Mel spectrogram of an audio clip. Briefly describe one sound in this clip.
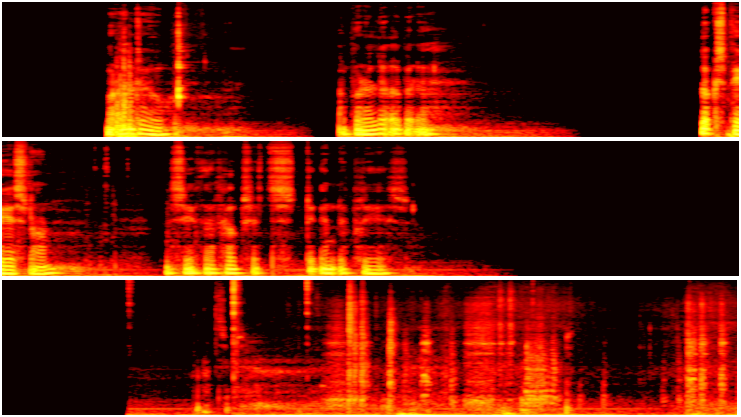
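Metal tweezers tap and click against a small circuit board.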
